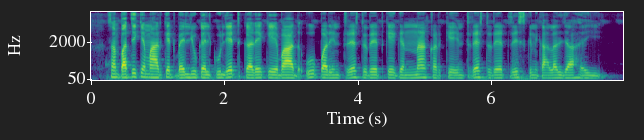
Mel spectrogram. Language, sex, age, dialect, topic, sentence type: Magahi, male, 25-30, Central/Standard, agriculture, statement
